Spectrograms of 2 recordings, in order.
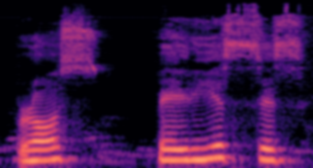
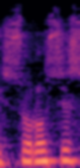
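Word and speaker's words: psoriasis: और इसको क्यों माना जाता है कि ये एक जो प्रॉस्पेरियसिस है, प्रॉस्पेरियसिस या सोरोसिस इसको बोलते हैं, सॉरी सोरोसिस बोलते हैं इसको, टी साइलेंट रहता है इसमें।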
